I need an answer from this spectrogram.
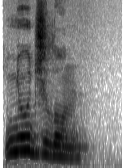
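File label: "нюдзлун", Komi, female; kpv audio dict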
